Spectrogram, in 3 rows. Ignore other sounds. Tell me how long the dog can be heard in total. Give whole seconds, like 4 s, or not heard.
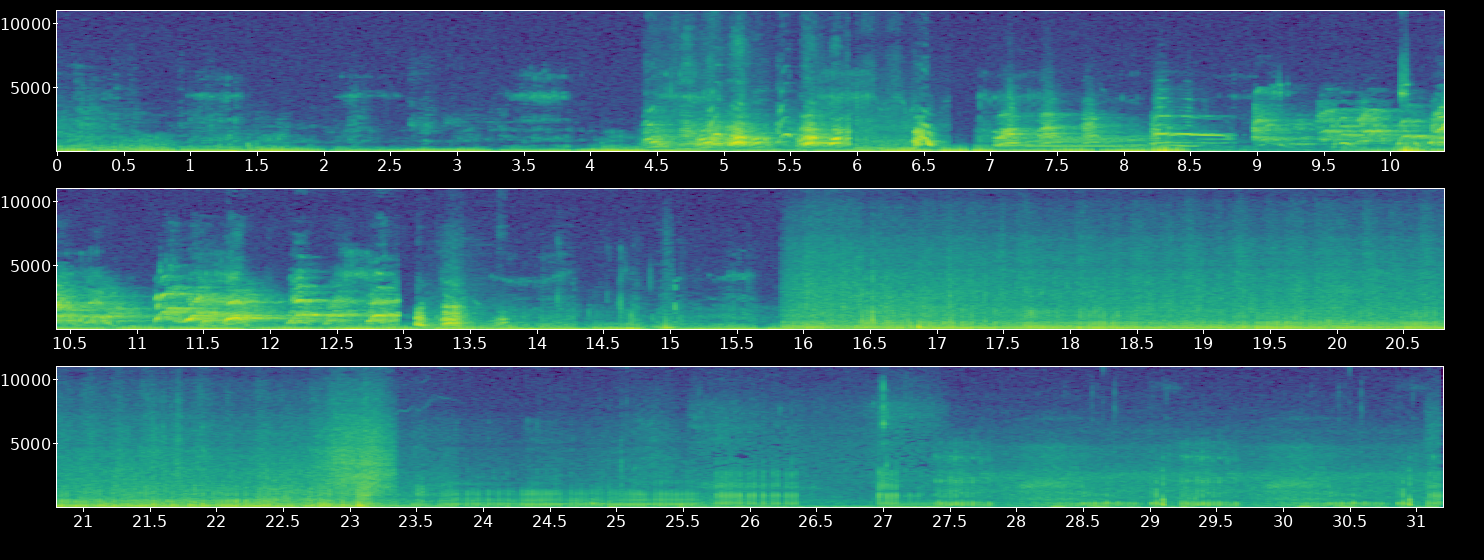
9 s.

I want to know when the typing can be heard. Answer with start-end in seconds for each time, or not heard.
not heard.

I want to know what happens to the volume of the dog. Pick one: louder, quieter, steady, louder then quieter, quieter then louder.
quieter then louder.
